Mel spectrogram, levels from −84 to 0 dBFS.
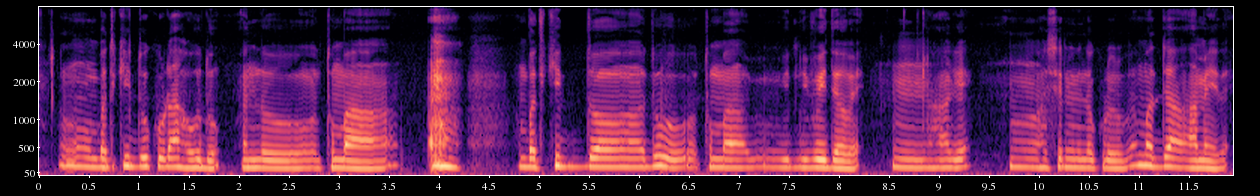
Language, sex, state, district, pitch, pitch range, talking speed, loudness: Kannada, male, Karnataka, Shimoga, 145 Hz, 140-160 Hz, 85 wpm, -18 LUFS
